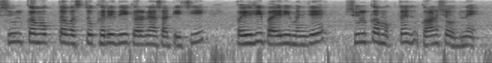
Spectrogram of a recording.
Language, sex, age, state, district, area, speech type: Marathi, female, 60+, Maharashtra, Nanded, urban, read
